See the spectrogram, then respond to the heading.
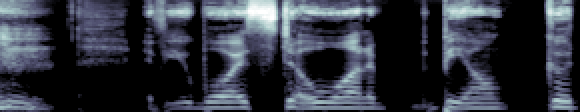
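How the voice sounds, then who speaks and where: Using a growling, put-on character voice, a woman with a fairly low pitch speaks at a fairly slow pace in monotone, flat intonation, with a dry, close sound and no echo. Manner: menacing.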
